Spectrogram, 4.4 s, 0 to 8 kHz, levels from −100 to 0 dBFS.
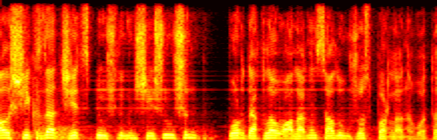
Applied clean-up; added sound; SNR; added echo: neural mask model DeepFilterNet 3.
